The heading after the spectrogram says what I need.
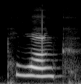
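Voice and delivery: a high, bright plunk; high plunk sound. A narrator's reading. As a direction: pop the word like a drop. Sound word in story.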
